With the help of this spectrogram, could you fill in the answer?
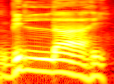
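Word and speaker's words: بالله: Diarra donc on prononce bilahi le son avant le tiret entre dans le son après le tiret on l'entend bien mieux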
